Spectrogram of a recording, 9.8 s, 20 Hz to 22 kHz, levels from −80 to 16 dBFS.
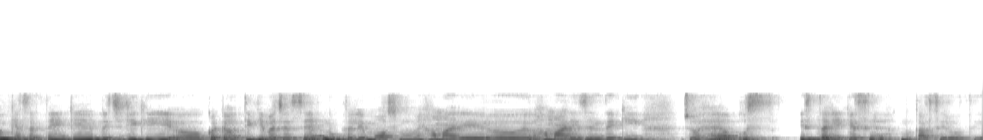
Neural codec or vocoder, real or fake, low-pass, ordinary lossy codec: codec, 16 kHz in and 24 kHz out, 1 kbps, XY-Tokenizer; fake; 7.2 kHz; AAC, 32 kbps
